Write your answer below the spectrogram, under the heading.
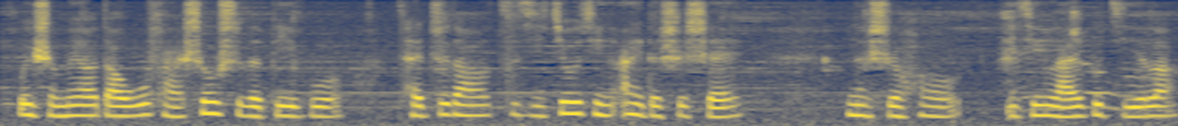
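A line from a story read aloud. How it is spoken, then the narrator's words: Heavy sigh. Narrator (Chinese): 他重重叹口气说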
